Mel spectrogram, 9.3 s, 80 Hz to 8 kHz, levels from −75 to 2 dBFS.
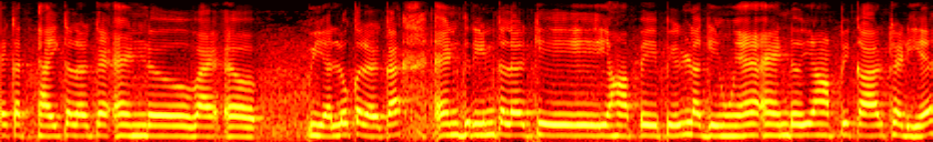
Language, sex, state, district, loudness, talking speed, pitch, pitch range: Hindi, female, Jharkhand, Jamtara, -13 LUFS, 160 wpm, 220 Hz, 215-230 Hz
